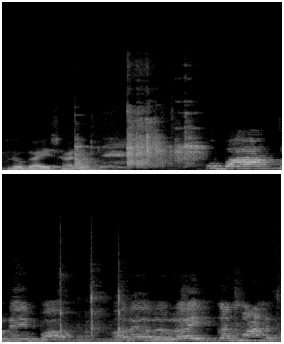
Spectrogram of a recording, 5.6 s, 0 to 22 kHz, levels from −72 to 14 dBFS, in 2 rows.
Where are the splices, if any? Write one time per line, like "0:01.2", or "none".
none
